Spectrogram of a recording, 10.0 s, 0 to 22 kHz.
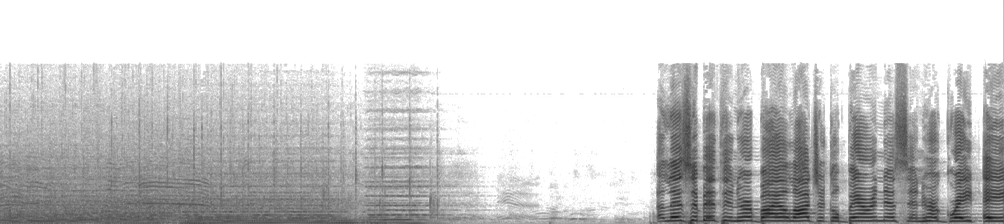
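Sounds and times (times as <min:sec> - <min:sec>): scattered clapping: 0:00.0 - 0:04.5.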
